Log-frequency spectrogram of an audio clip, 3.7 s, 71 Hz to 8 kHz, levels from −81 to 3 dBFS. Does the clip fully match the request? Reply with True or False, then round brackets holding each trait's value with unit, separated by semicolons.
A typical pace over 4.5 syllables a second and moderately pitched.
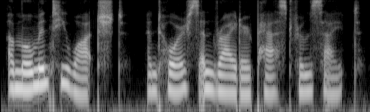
True (4.8 syllables/s; 180 Hz)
